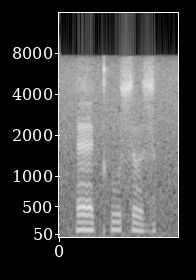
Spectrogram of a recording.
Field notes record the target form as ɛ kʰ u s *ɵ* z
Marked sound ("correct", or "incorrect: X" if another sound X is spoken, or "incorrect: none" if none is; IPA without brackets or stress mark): correct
